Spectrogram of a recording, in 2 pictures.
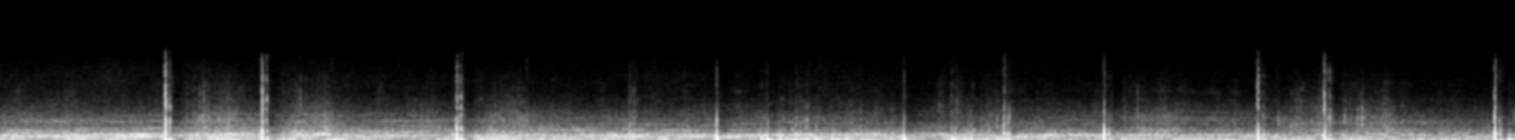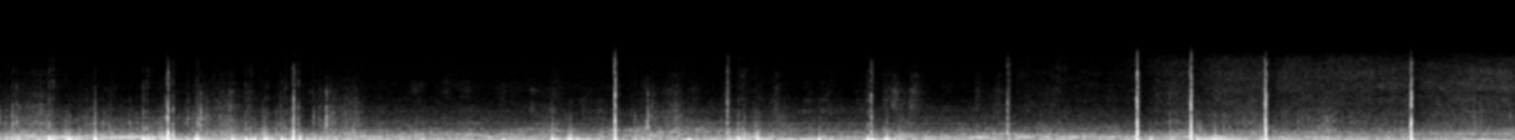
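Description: Celebration pyrotechnics going off in a long string of sharp, irregularly spaced cracks over a steady background of music and noise.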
